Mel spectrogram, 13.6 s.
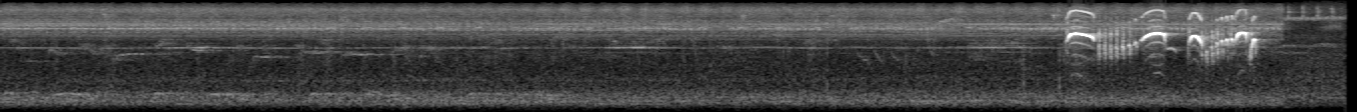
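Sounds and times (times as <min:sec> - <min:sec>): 
Southern antpipit Corythopis delalandi whistles and trills: 0:10.6 - 0:12.7.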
